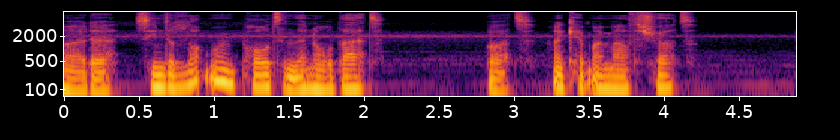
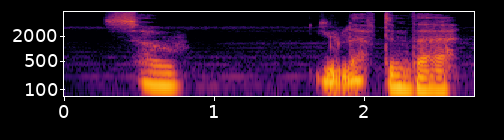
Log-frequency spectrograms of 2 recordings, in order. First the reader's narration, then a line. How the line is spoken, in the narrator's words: I murmured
